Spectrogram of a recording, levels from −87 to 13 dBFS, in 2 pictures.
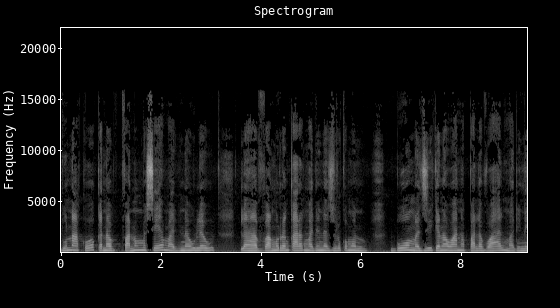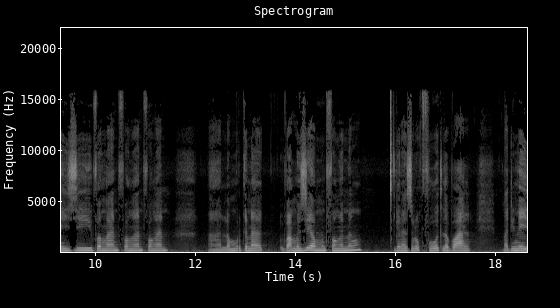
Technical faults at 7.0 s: none

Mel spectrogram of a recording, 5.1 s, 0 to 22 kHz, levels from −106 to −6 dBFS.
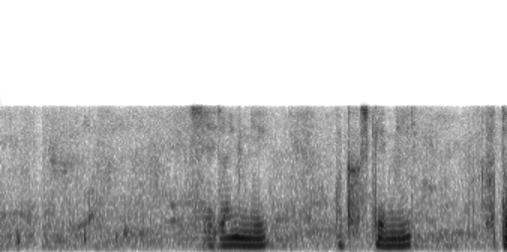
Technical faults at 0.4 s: G.729 codec; VoIP packet loss concealed by the speech codec

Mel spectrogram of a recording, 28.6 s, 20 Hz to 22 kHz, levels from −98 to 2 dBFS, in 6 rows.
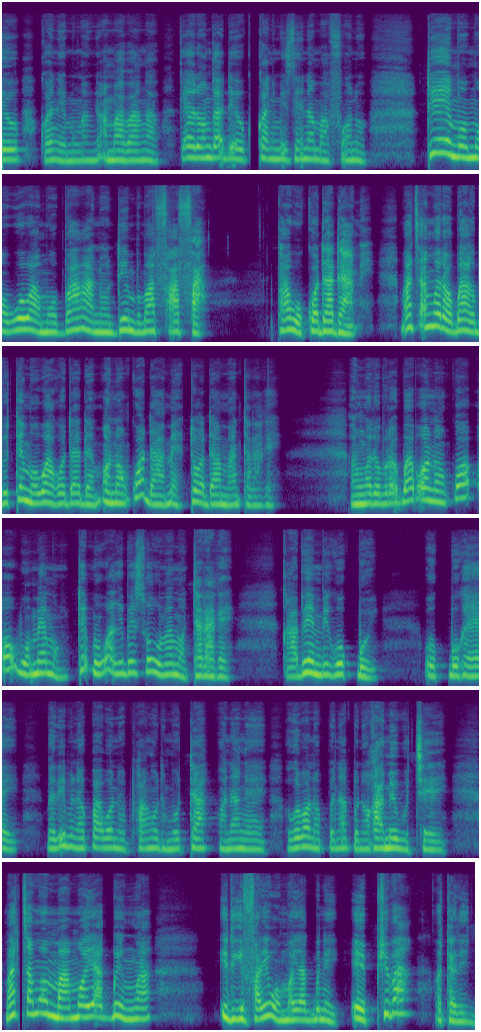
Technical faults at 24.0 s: Bluetooth stall

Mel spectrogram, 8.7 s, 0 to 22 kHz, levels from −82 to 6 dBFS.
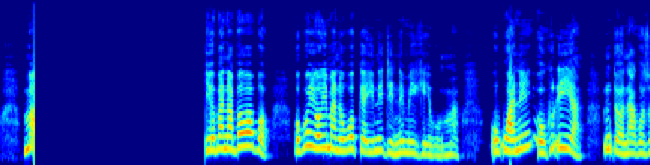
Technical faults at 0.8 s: audio dropout to silence

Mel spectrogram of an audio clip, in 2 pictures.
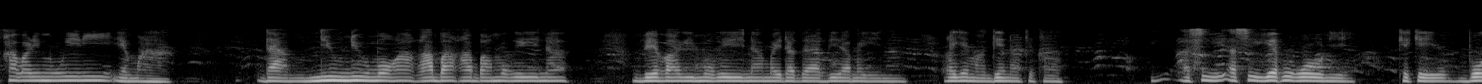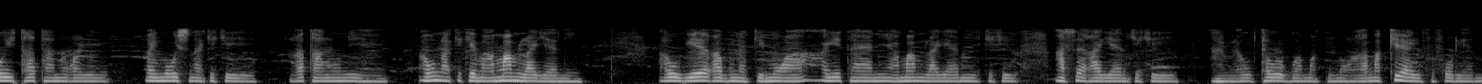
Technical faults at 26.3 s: none

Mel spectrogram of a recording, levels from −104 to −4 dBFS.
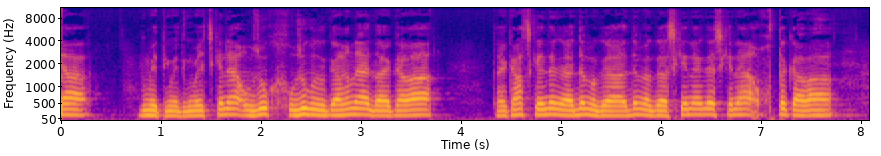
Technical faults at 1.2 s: none

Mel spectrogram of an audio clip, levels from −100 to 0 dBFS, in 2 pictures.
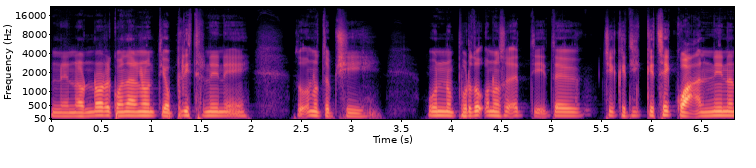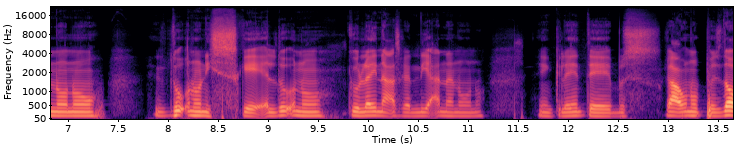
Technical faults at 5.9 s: none

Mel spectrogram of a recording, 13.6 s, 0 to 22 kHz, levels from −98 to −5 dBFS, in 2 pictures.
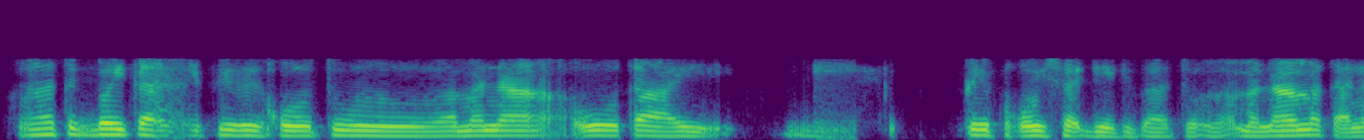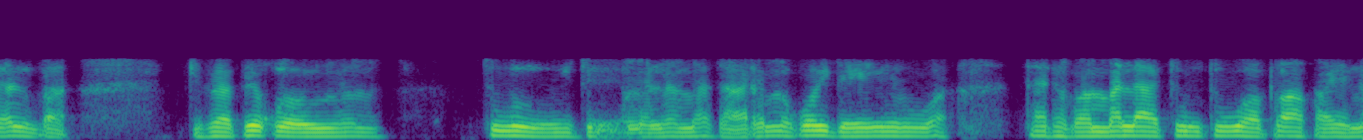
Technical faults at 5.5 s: G.729 codec

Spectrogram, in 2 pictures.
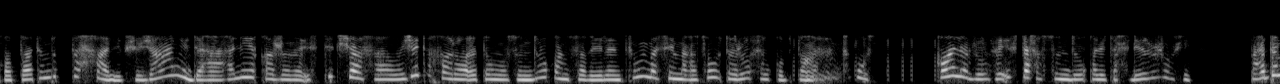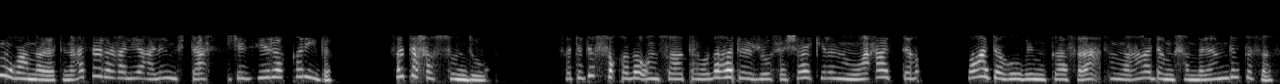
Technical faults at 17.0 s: AMR narrowband mobile codec

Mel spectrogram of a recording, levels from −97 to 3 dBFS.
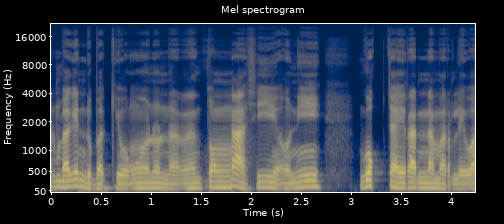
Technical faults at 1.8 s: skip ahead

